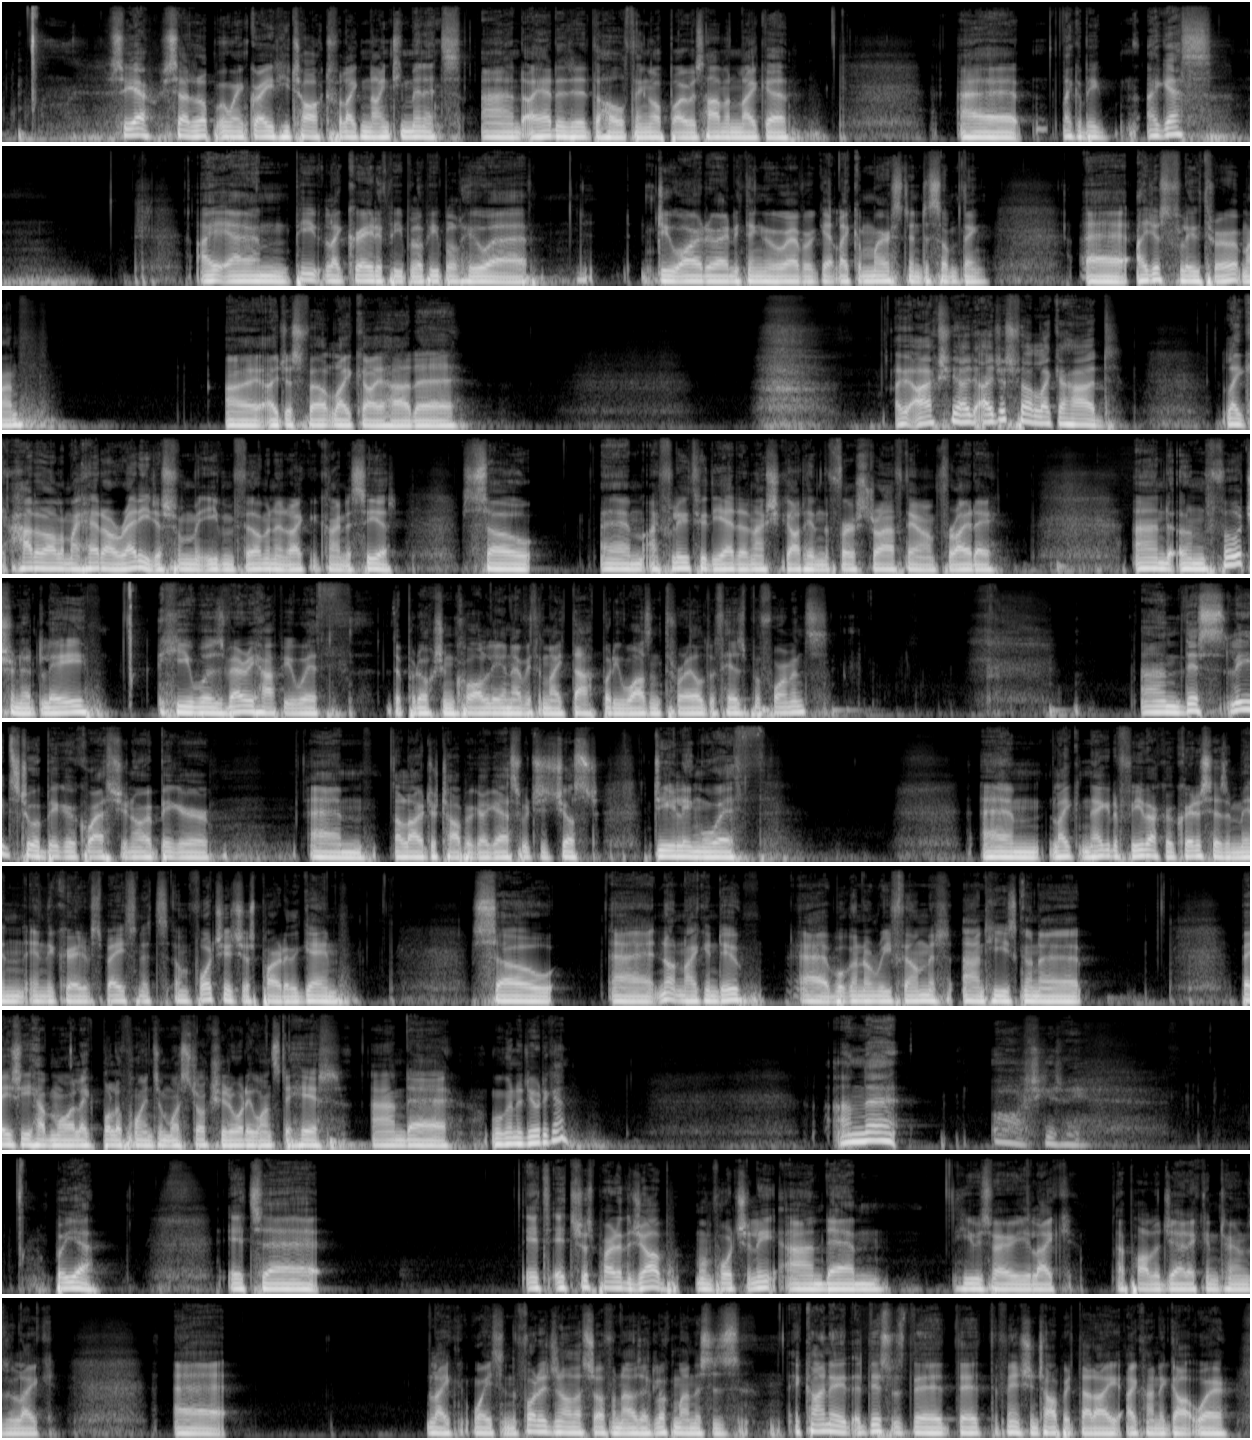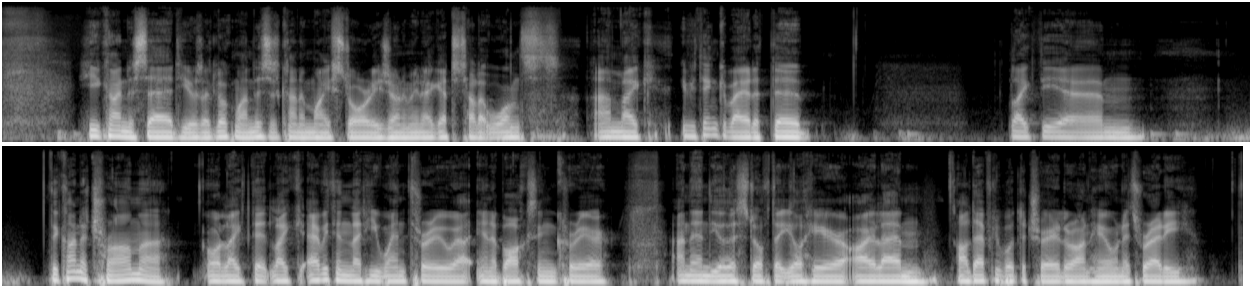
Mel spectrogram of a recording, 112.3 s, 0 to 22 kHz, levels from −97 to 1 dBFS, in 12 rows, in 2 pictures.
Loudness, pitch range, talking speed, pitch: -22 LUFS, 100-110 Hz, 190 wpm, 105 Hz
